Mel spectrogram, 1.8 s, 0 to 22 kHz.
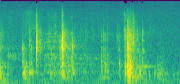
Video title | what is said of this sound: Tikka T3 Super Lite Pt. 2 - Making a Great Rifle Better | I foam filled the stock I wanted to get rid of the the hollow sound it had it still sounds like plastic but it's much quieter than it was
